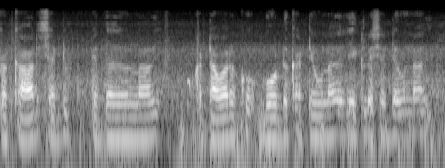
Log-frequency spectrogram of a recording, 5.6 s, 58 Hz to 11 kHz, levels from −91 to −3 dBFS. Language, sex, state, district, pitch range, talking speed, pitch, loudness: Telugu, male, Telangana, Mahabubabad, 145-155 Hz, 150 wpm, 145 Hz, -19 LUFS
